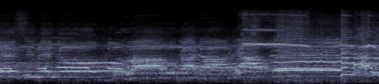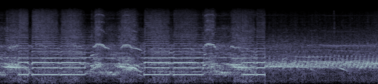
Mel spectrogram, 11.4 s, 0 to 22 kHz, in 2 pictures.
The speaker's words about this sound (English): Traders here at Kubo and Chiseka markets spent the past 2 days celebrating as they prepared for the Kabaka's visit. The mammoth crowds woke up to drum beats, dance, chants and singing praises for the Buganda King.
